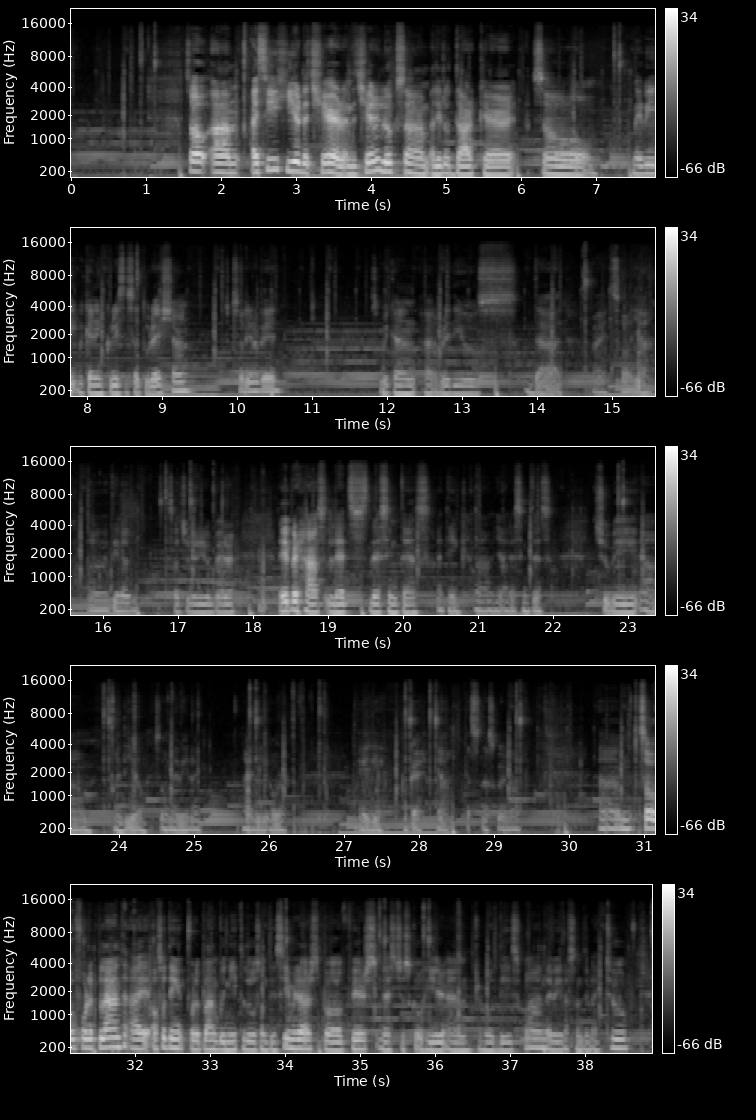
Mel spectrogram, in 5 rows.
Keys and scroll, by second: 15.1 Escape, 24.5-27.0 typing, 37.6 2, 37.8 Return.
